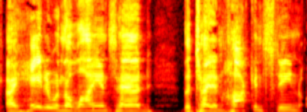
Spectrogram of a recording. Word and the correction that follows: Hockenson: How do you pronounce his last name? – Hockenson. – Hockenson.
